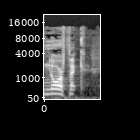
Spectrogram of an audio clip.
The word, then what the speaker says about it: Norfolk: I thought it was Norfolk, and guys are saying. – And if you're gonna act like a local, and Aaron, I know you want to, you pronounce it like they do, which is Norfolk.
